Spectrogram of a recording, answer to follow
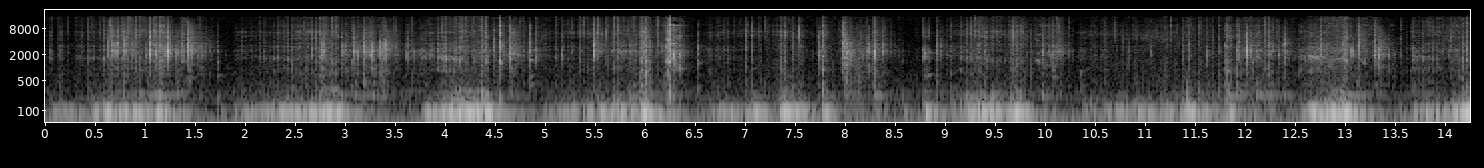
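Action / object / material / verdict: scrape / laundry soap bar carved with a knife / soap / none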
